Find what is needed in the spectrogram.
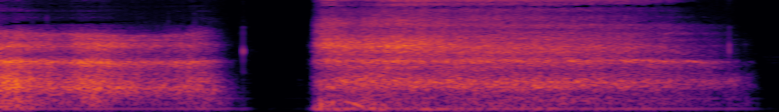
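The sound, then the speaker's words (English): Ocean-like hissing breaths drawn through a constricted throat: one long airy inhale, a brief pause, then a longer exhale that fades at the end, with no talking. “When you're able to control the throat on both the inhale and the exhale, making those noises,”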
